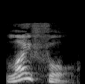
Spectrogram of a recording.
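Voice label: "lifeful", British English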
